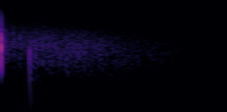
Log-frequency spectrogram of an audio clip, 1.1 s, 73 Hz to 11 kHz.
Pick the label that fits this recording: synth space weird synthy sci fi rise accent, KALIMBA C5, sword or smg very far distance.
smg very far distance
